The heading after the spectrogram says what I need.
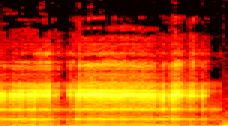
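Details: Adult woman's deep burp from a burping compilation: a long, drawn-out voiced belch with a steady tone, briefly broken, then continuing; burping.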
